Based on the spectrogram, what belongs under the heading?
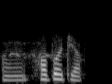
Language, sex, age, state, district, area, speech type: Assamese, female, 18-30, Assam, Kamrup Metropolitan, rural, conversation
